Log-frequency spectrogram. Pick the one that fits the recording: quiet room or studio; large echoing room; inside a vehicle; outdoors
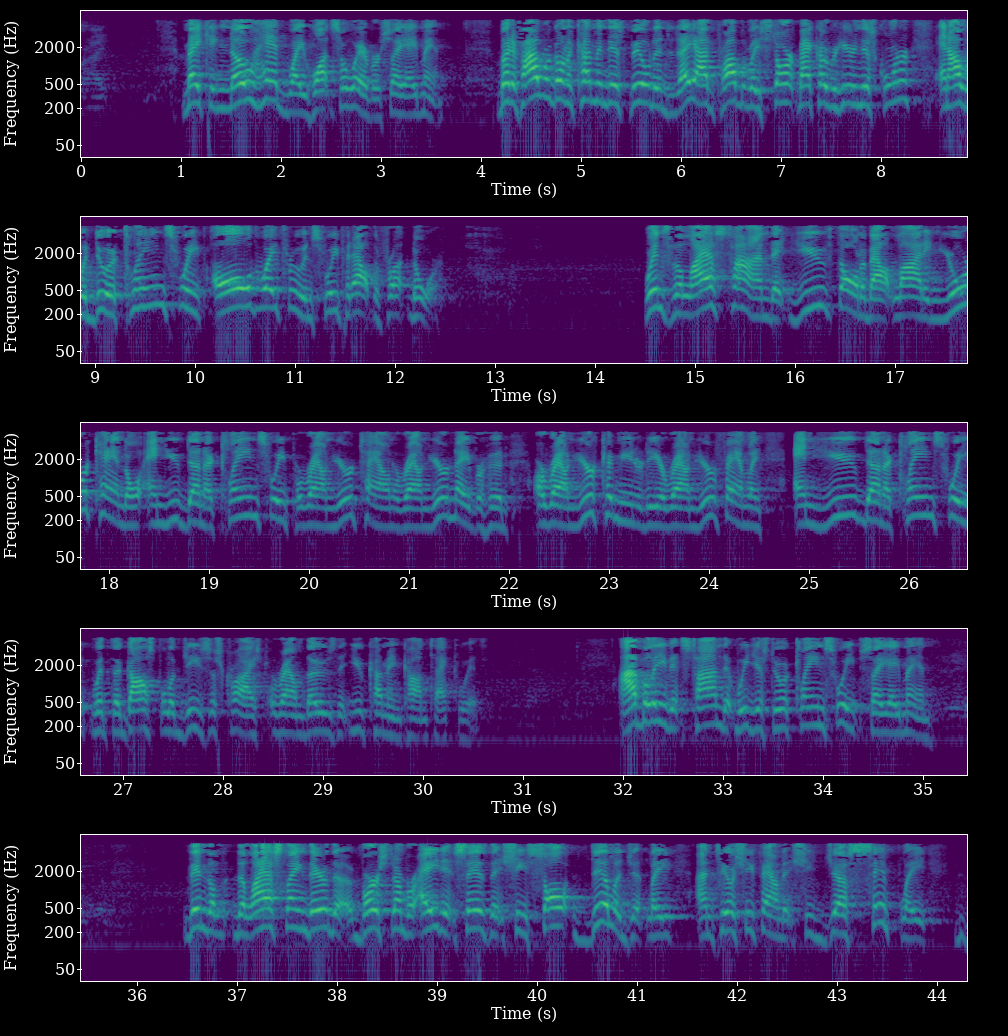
large echoing room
